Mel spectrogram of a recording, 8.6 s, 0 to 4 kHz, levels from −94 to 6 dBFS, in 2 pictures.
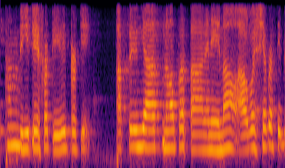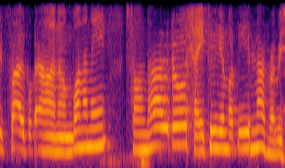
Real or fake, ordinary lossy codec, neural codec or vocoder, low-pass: fake; none; codec, 16 kHz, 0.5 kbps, X-Codec, HuBERT features, trained on general audio; 3.6 kHz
